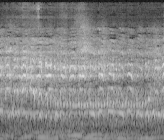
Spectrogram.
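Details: Kookaburras calling from just above a tree outdoors, one after another, in a full laughing chorus: loud, rapid, cackling hoots tumbling over one another without a break, harsh and chuckling in tone.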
